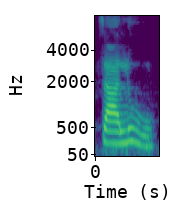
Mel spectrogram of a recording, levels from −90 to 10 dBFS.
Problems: background sounds at intervals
